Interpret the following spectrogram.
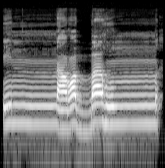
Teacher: میم کے بعد با آ رہا ہے، تو اب ہم کیا کریں گے، میم کی آواز کو چھپا کر پڑھیں گے، یعنی اس پر اخفا کریں گے، اخفاء شفوی۔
